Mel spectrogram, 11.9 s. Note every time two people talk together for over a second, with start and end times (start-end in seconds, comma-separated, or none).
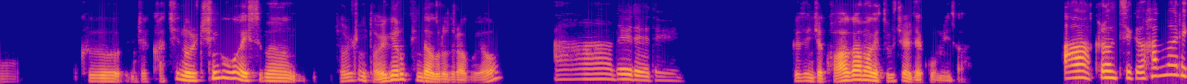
none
